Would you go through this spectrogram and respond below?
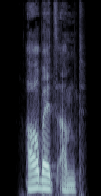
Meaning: unemployment office; employment agency
- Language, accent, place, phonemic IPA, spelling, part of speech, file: German, Germany, Berlin, /ˈaʁbaɪ̯t͡sˌʔamt/, Arbeitsamt, noun, De-Arbeitsamt.ogg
